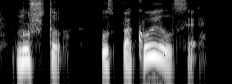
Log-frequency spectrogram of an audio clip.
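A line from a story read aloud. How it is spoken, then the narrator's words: Quiet. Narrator (Russian): тихо сказал я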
